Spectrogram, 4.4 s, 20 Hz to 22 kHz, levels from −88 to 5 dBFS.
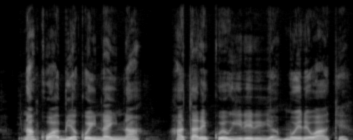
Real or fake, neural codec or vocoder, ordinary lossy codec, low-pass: real; none; none; none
